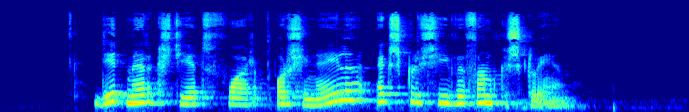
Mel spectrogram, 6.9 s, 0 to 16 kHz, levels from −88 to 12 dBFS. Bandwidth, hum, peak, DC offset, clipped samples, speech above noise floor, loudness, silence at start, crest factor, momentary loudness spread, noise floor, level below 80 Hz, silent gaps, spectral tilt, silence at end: 11.5 kHz; none; -16 dBFS; under 0.1%; under 0.1%; 53 dB; -31 LUFS; 0.95 s; 16 dB; 9 LU; -84 dBFS; -72 dBFS; none; -4.5 dB/octave; 1.15 s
